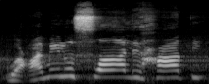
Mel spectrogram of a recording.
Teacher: صاد پر مشدد ہے، یعنی اس صاد کو جب لام سے ملا کے پڑھیں گے تو تفخیم کریں گے، اور زبر یعنی الف کے ساتھ پڑھیں گے تو ہم اس کو لمبا کر کے پڑھیں گے اور تفخیم کریں گے۔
